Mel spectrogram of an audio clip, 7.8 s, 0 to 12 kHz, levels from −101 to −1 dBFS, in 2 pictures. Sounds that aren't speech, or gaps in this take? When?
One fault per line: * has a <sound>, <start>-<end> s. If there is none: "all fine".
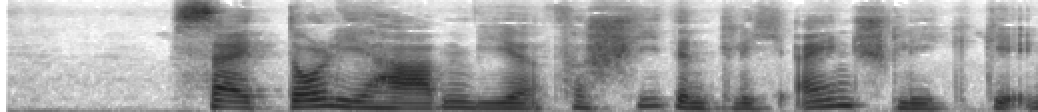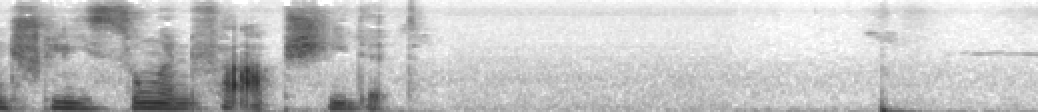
all fine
